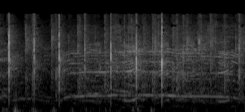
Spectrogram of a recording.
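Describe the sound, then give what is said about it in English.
A bar crowd claps in scattered, uneven bursts while voices cheer and hoot underneath, a lively, moderately loud burst of applause during the live a band's show on a Friday. “And let's get this crowd rocking and rolling over here.”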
